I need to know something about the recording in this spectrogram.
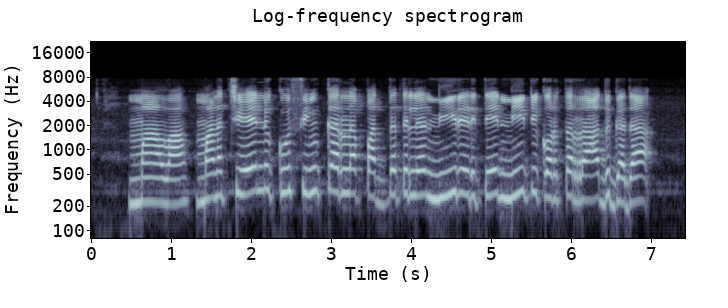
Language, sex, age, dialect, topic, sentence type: Telugu, female, 18-24, Southern, agriculture, statement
